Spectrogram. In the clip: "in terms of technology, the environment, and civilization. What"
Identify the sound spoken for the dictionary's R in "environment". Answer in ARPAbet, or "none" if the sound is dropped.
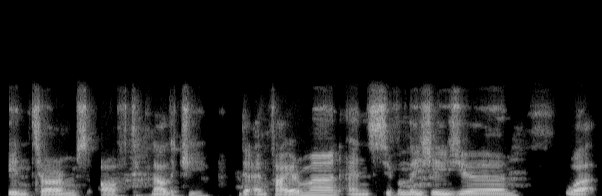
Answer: none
